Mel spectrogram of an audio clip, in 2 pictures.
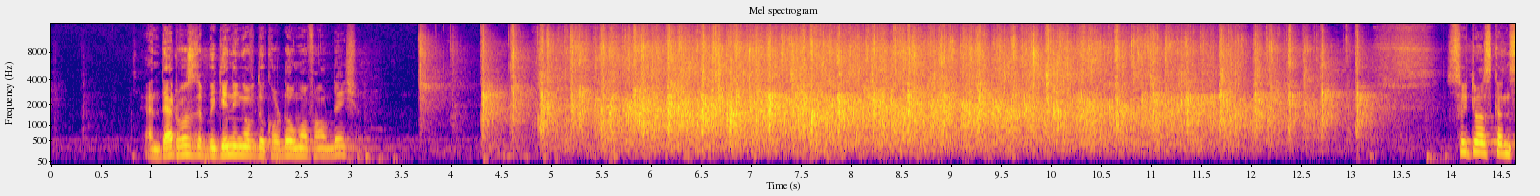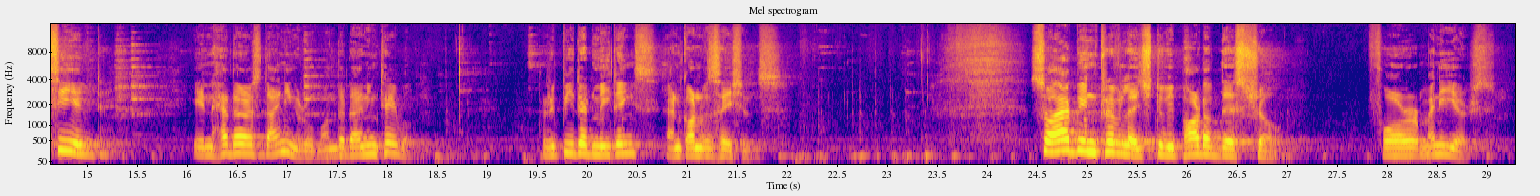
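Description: A middle-aged man speaks calmly into a microphone, with pauses.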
